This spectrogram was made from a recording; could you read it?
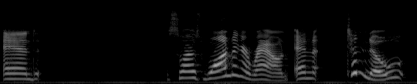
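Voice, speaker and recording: A young woman streamer casually telling a story about her old job, chatty and animated, laughing often and saying "like" a lot. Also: high voice, measured pace.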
